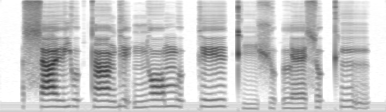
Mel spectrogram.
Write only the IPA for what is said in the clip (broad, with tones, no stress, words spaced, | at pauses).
sʰa˦ɪ̯jʊ˦ʔtã˦ ɡḛ˦˨ɲɔ˦mʊ˦ʔke˦ɪ̯ kʰi˨ʃʊ˦ʔ lɛ˨sʊ˦ʔkʰĩ˦˨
